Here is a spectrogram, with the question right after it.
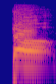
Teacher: उच्चारण होगा ट बोलने के लिए मुझे ऊपर ले जाना पड़ा ट से आपका टंग ऊपर पैलेट में गया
